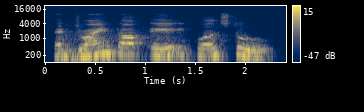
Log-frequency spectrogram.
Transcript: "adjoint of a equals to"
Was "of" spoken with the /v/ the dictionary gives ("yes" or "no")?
no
